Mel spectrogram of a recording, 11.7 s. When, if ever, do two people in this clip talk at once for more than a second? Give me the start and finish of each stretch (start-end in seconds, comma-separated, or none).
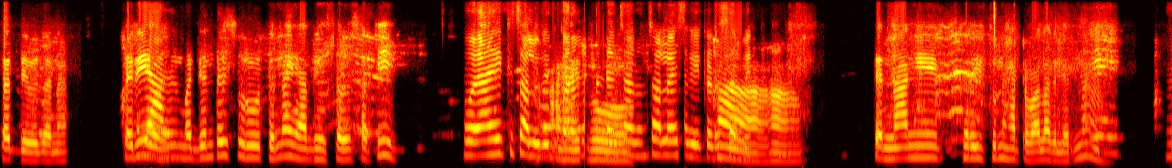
none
